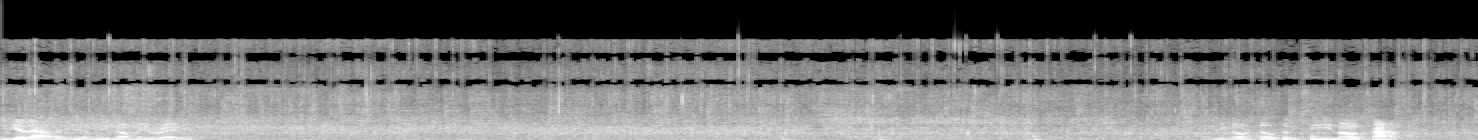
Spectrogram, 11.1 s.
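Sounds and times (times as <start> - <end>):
chicken sizzling in skillet: 0.0 - 11.0
spatula knocks: 5.8 - 6.9, 7.7 - 8.0.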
